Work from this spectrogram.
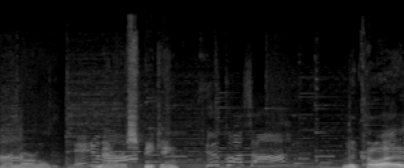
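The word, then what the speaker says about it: Lucoa: Lukoa, is that how she said it? I thought it was Lukoa. Oh, I think I remembered her name wrong. I guess it's Lukoa, my bad.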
